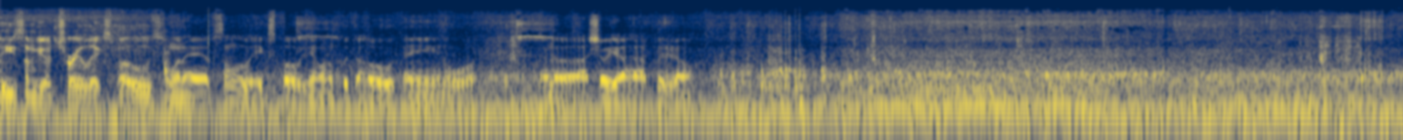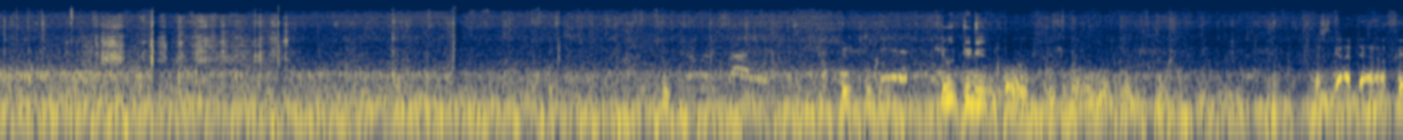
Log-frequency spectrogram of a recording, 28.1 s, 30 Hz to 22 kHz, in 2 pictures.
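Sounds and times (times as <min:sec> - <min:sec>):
steady low hum: 0:00.0 - 0:28.0
wind buffeting microphone: 0:00.0 - 0:28.0.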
